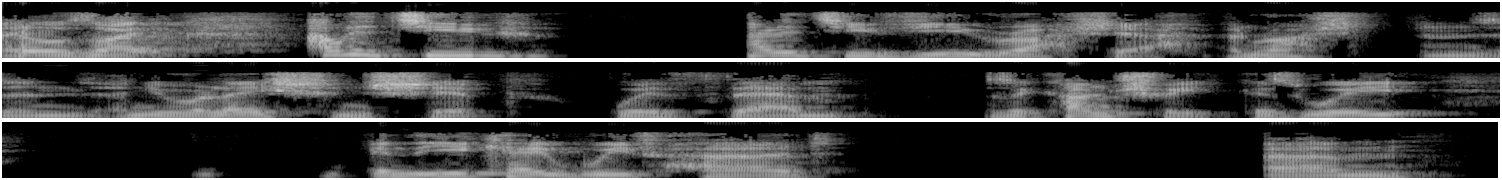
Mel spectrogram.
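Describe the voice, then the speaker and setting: British male podcast host, lowish voice, rambling questions, muffled audio with faint hiss. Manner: rambling, loosely built questions. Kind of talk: casual interview questions.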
